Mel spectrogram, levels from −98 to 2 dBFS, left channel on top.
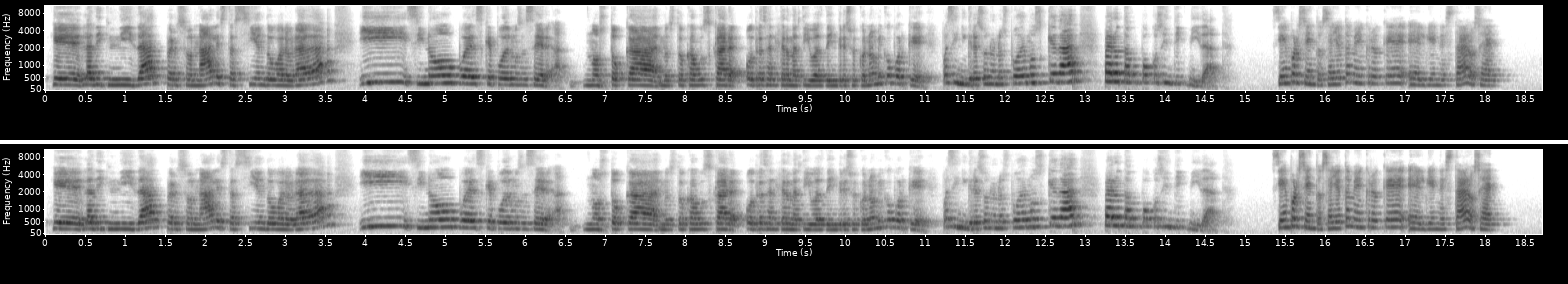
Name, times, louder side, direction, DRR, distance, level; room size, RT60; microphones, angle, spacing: voice 1, 0.1-6.4 6.7-11.0 11.3-14.6, left 2 dB, 35° left, 0.7 m, -28 dB
voice 2, 15.4-18.1, right 3 dB, 25° right, 0.4 m, -32 dB
3.2 x 2.4 x 2.9 m
head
